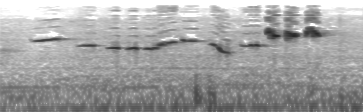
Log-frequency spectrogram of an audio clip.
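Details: Kretetan white-rumped shama song for triggering song in other birds: a chain of short clear whistles at different pitches, then a downslurred note and a few loud high chirps.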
